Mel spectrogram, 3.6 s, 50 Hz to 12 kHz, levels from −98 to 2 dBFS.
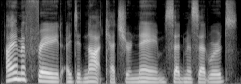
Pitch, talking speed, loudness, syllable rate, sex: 160 Hz, 200 wpm, -18 LUFS, 4.1 syllables/s, female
